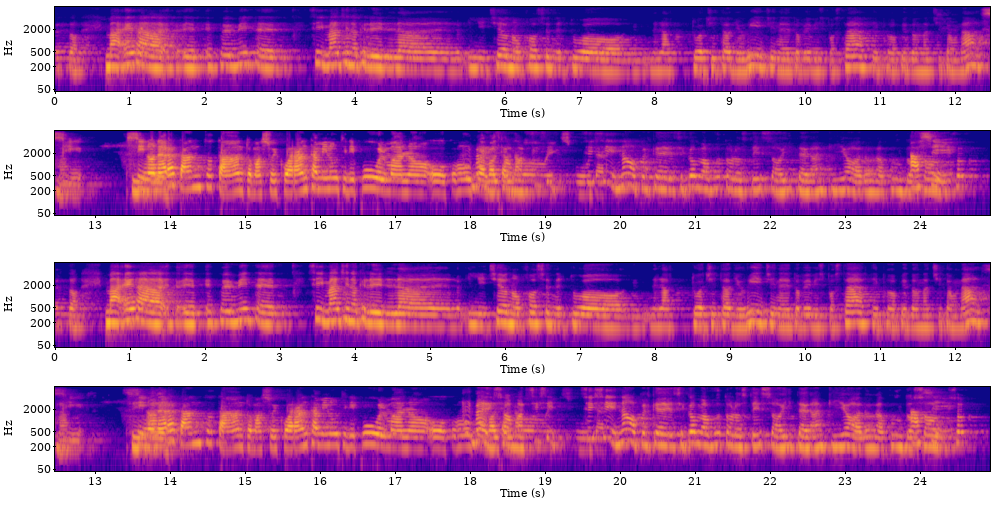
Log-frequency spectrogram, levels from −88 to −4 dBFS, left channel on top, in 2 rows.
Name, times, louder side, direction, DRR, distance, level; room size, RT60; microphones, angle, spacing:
voice 1, 0.0-3.1 3.4-12.7 13.4-14.0 17.9-19.2 19.5-24.6, right 2 dB, 75° right, 1.4 m, -28 dB
voice 2, 13.4-19.1 19.4-19.8 23.9-24.5, left 3 dB, 80° left, 0.9 m, -23 dB
29.0 x 18.5 x 5.3 m
head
